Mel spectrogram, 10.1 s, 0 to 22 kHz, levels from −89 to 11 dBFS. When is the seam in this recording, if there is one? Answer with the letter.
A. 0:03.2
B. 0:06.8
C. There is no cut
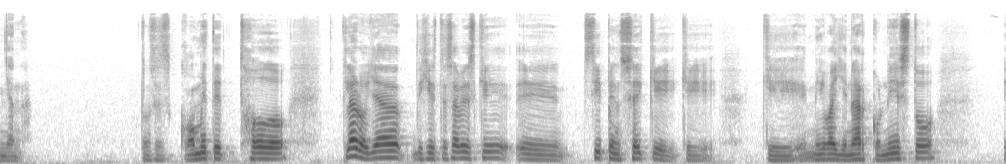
A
